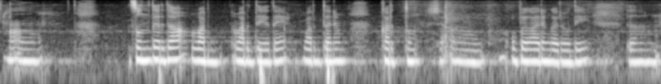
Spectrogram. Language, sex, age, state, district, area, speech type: Sanskrit, female, 18-30, Kerala, Idukki, rural, spontaneous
